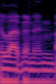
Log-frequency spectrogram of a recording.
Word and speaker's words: Lebanon: He's not talking about Boone County, Lebanon, by the way, which is a two-syllable word, right? Lebanon. But Lebanon, in that day in Egypt, was known for their vast forest.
